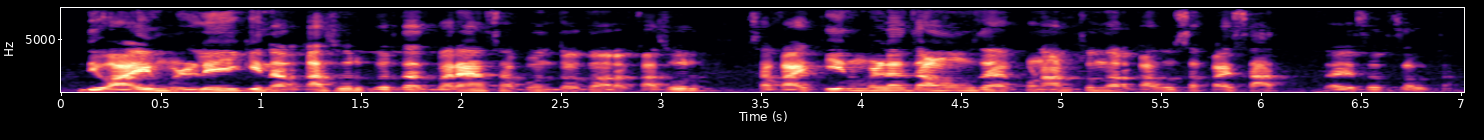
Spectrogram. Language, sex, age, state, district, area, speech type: Goan Konkani, male, 30-45, Goa, Quepem, rural, spontaneous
